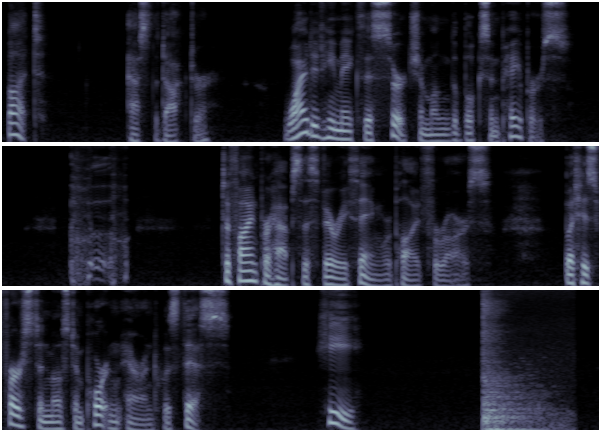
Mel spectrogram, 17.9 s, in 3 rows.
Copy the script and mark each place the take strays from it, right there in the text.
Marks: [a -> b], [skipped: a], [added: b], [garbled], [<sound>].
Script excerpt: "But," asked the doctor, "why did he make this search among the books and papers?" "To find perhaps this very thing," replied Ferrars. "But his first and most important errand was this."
"But," asked the doctor, "why did he make this search among the books and papers?" [cough] "To find perhaps this very thing," replied Ferrars. "But his first and most important errand was this." [added: He] [thud]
